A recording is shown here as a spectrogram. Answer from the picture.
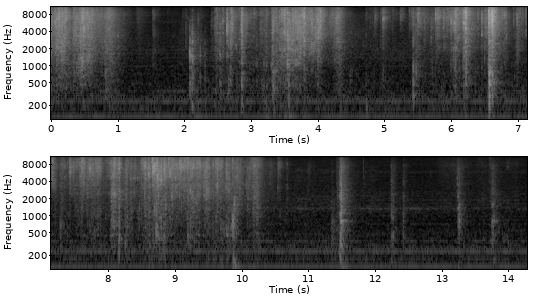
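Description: Foil wrappers of Panini Donruss Optic baseball card packs crinkling and tearing as the packs are opened by hand. The crinkling comes in irregular bursts with a few short, sharp clicks.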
